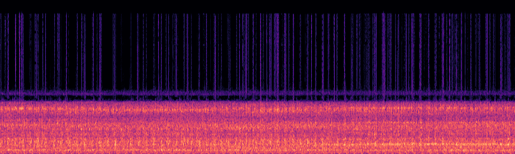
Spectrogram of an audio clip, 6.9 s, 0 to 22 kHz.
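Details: Yamaha 500 XT single-cylinder idling after timing chain tensioner adjustment: even idle with quick light metallic ticking on top; source of tick not identified.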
